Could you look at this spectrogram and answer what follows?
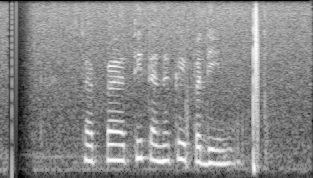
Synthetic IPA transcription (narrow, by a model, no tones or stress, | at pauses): sæpaːt̪it̪ænəkəipəd̪iːmːə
